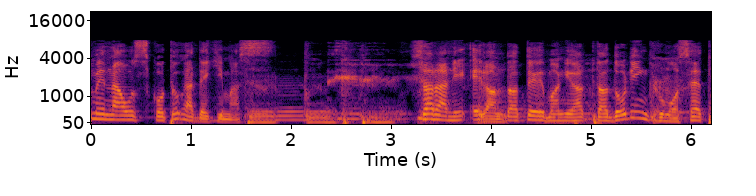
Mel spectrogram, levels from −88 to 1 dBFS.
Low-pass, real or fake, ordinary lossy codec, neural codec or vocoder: none; fake; none; codec, 16 kHz, 4 kbps, X-Codec, WavLM features, trained on Multilingual LibriSpeech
